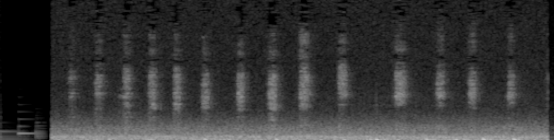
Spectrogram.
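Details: A female hedgehog's courtship call, a fast series of short, sharp huffs about three per second, made loudly as she circles with a male circling around her.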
